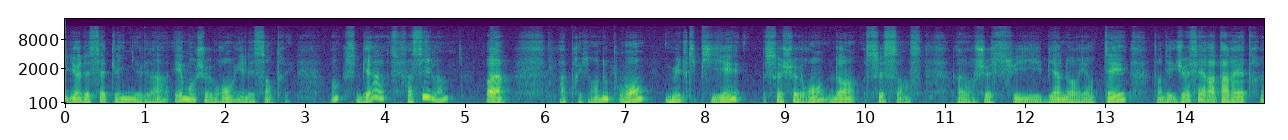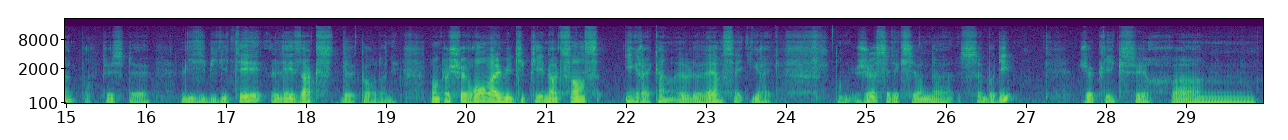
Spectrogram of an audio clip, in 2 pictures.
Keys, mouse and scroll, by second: 0.7 click, 3.0-6.3 drag, 11.1 scroll down 2, 15.2 click, 18.0 click, 19.2-20.0 drag, 26.4 click.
